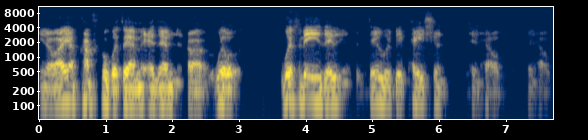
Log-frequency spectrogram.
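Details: Person with aphasia, possibly after stroke; aphasia.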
